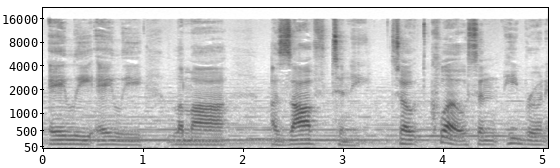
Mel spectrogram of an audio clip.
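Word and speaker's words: אֵלִי אֵלִי לָמָה עֲזַבְתָּנִי: is a translation of this Hebrew line in Psalm 22, which is pronounced Eli, Eli, lama azavtani.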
